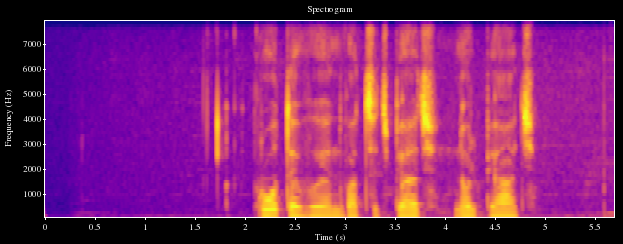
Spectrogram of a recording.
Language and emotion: Russian, sad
